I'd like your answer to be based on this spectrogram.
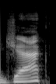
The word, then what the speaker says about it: JATK: This is a new song by Jack. That's pronounced, that's spelled, I should say, J-A-T-K.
